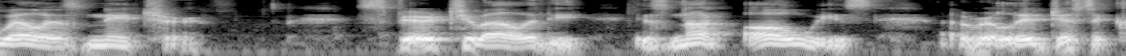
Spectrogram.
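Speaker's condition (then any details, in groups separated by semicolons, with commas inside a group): Cerebral palsy; diagnosed at birth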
